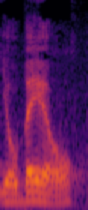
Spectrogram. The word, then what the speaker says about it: yobel: I would pronounce that yobel, but you can hear the opening yod is usually changed to a J in our Germanic, from our Germanic roots, jubel, and then we put an E on the end of it.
